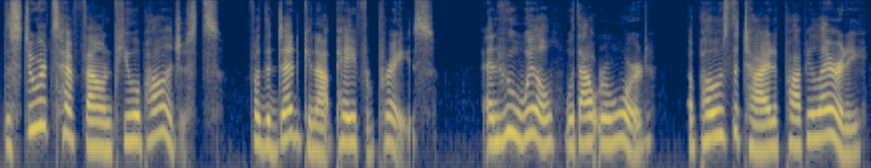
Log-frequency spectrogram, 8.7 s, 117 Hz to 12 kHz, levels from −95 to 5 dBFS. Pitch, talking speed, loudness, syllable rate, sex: 245 Hz, 160 wpm, -16 LUFS, 4.8 syllables/s, female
